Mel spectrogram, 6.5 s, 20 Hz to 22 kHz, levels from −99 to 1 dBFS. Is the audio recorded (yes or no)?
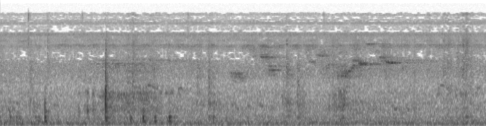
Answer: yes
